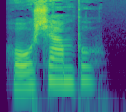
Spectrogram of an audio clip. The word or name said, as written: hårshampoo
